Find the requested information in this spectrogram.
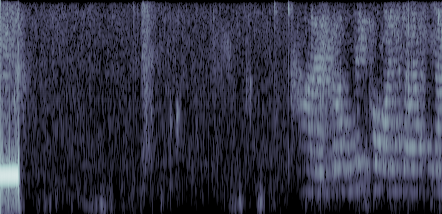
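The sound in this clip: A single short, loud telephone busy-tone beep after a call has disconnected, followed by a silent pause and then a faint voice speaking.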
